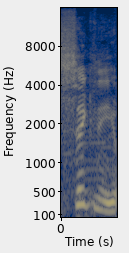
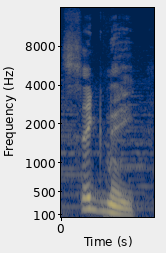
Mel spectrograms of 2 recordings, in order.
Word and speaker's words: Signe: Signe? – That's right, Signe. It was it's a Danish name, and they pronounce it Signe.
